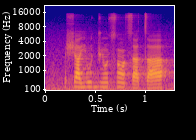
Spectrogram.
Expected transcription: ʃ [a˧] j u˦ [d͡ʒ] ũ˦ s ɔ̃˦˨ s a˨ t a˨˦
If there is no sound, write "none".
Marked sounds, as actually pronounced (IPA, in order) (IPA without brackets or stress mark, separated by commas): a˦, d͡ʒ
